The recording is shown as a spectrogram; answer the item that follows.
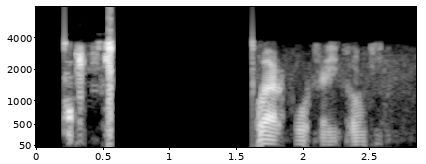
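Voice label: FIRE Operations, p25; FIRE OPS 2; wake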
